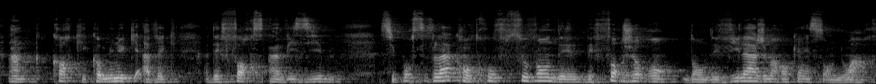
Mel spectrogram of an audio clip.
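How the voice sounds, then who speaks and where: A man with a fairly high pitch talks at a fairly slow pace with ordinary pitch variation. Noticeable background noise and audible room echo fill the recording. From southern Morocco, Akka oasis near Algerian border. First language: Amazigh (Berber) (speaking French). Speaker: artist. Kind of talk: lecture. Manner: halting, frequent repetitions.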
